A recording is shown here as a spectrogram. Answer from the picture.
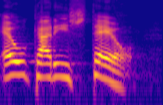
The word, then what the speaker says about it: eucharisteo: Is in the original language, you pronounce it Eucharisteo, the act of giving thanks.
